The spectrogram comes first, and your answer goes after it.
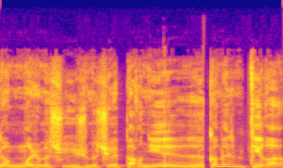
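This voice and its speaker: There is noticeable background noise as a man with a high pitch speaks at a moderate pace, using ordinary pitch variation. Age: 80s+. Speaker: war veteran, former deportee. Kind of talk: interview answer. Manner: hesitant.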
